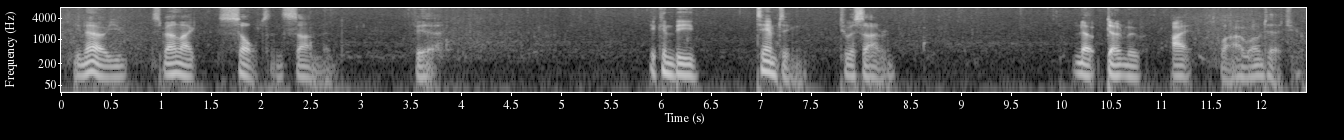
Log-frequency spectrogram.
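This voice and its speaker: A man's voice: sits low, slight background noise. A British man playing a sardonic, restrained siren in an intimate ASMR roleplay, speaking in a wry, hesitant, confiding way. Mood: tempted, brooding. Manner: wry, hesitant, confiding, addressing one listener. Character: sardonic, restrained, softly dangerous male siren sea creature. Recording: water and storm ambience behind voice. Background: running water and rain ambience.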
